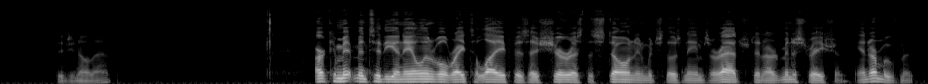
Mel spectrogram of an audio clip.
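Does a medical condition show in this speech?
No.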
